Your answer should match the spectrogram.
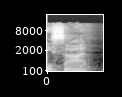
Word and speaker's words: Sat: And I used to play the heck out of that game with my buddy Sot. Shout out Sot. – His name is Sot. How do you spell it? – S-A-T. Satyam Vakil. – Well, his name's Sat. So. – No, it's not. – S-A-T.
